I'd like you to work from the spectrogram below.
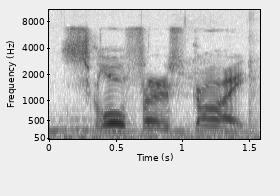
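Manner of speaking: mouth-full speech. Acted. Barbarian stuffing his face with pig, slow mouth-full speech. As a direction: talk through a mouthful of pork. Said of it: "speech is impaired as he's currently stuffing his face with pig".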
